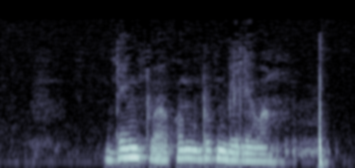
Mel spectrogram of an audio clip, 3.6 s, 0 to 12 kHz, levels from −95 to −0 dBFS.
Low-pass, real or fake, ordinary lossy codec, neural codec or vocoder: 10.8 kHz; real; MP3, 32 kbps; none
